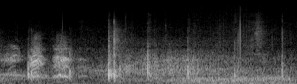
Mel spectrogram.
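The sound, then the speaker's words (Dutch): A few sharp bangs and cracks ring out at irregular intervals against a steady rumbling background, with a brief honking or vocal sound near the start, as a low-flying plane crashes not far away. “Dat was die klap natuurlijk. Er is er een neergestort.”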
